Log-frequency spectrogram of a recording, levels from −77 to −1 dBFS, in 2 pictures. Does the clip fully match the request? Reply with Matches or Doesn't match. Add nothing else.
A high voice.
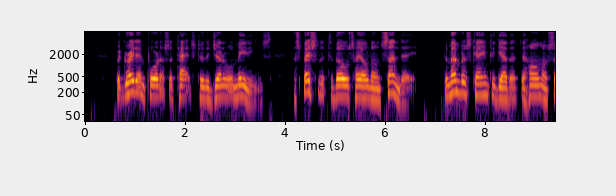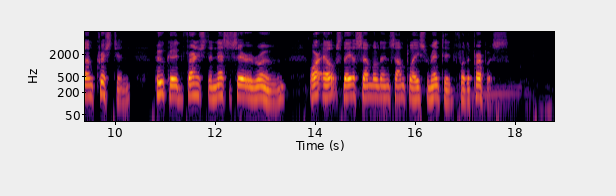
Doesn't match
